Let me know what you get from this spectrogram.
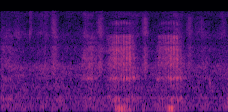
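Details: Dog snoring while asleep indoors as its owner tries to wake it; two soft, breathy snorting rasps about half a second apart, the sound quiet and airy.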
